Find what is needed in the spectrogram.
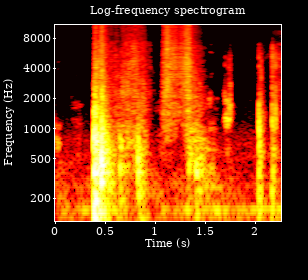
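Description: Craft tools and small objects clattering on a work table: a sharp knock about half a second in, then lighter knocks and rustling.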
